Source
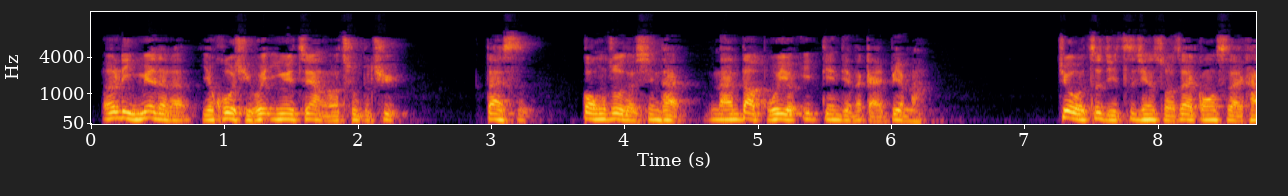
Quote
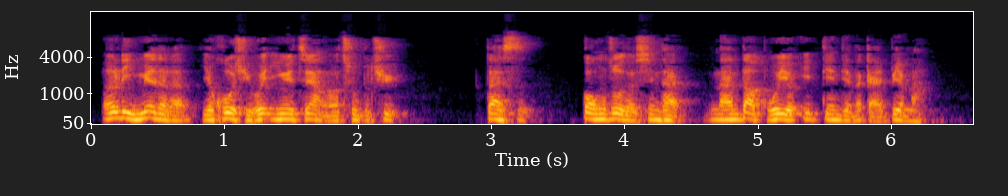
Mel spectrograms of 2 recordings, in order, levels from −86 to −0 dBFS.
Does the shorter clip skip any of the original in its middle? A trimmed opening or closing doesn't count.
no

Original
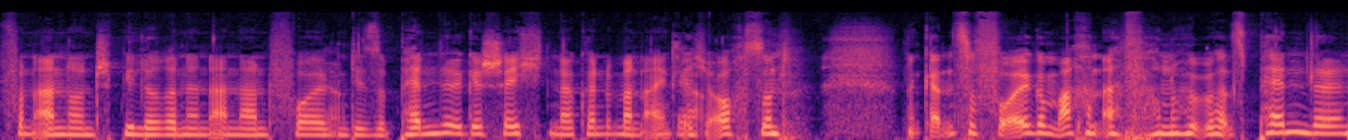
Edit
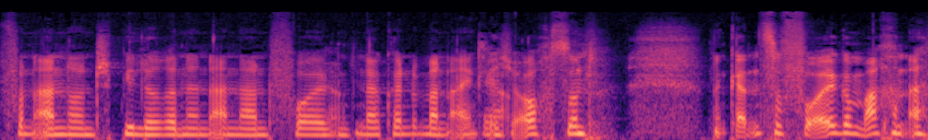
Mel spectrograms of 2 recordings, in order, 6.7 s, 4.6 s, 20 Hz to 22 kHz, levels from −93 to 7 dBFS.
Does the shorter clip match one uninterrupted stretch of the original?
no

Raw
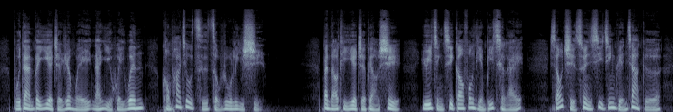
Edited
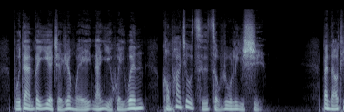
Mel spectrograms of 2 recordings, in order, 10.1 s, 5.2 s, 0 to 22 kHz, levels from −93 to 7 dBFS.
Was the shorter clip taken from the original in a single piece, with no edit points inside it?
yes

